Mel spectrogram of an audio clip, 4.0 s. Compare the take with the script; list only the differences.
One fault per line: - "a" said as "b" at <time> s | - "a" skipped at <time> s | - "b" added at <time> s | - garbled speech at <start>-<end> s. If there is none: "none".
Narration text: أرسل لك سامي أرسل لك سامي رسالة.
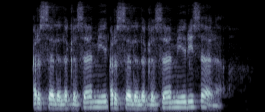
none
